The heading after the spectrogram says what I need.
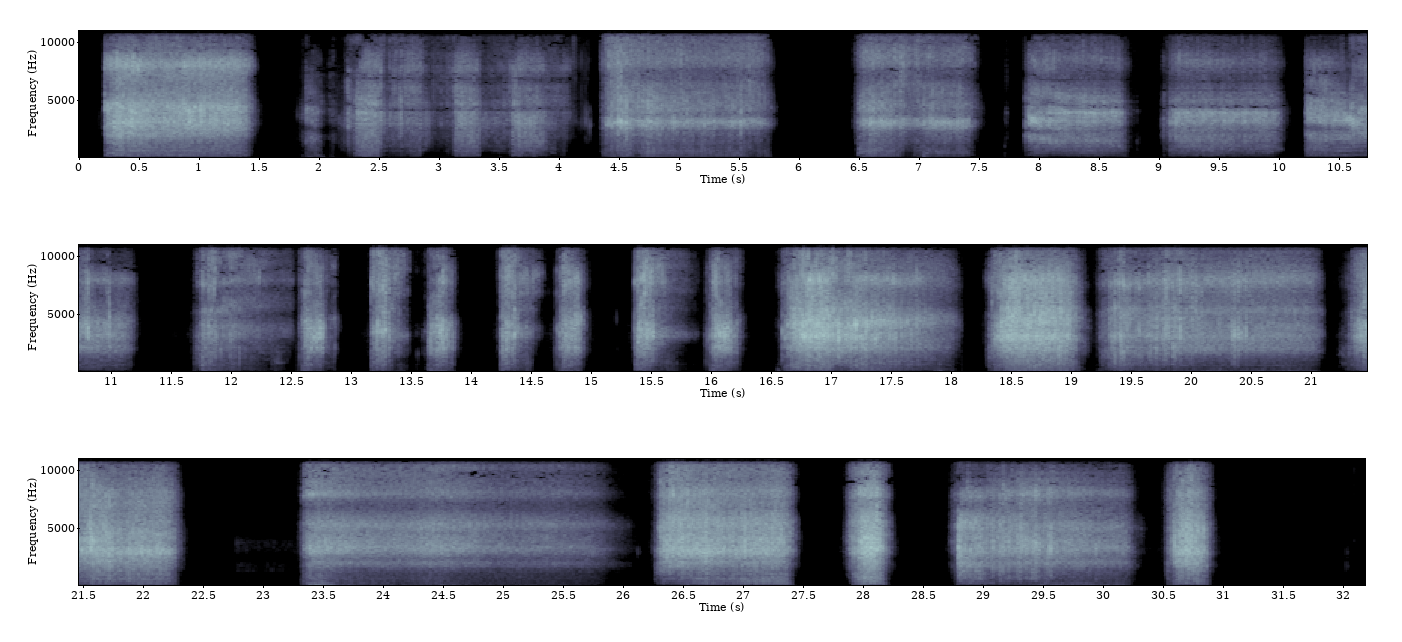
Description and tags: Stuffy nose
Nose, Sick, Stuffy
